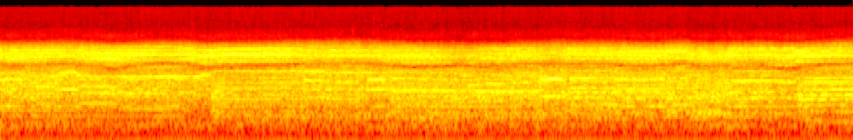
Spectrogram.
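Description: Orchestral music bridge of sustained chords, with a change of chord about three seconds in and again near the end, heard through a narrow-band old radio recording.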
